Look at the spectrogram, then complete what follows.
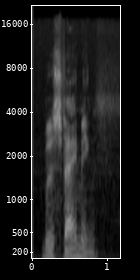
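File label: "bezwijming", Dutch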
